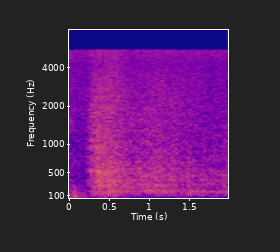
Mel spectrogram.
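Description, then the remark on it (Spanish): A low, rolling rumble of thunder swells up after a brief moment and lingers over steady, hissing, torrential rain on an afternoon of July 9 in Panama, during the rainy season, with no voices present. “como no sé si escucharon el, trueno, eh, estamos en eso.”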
